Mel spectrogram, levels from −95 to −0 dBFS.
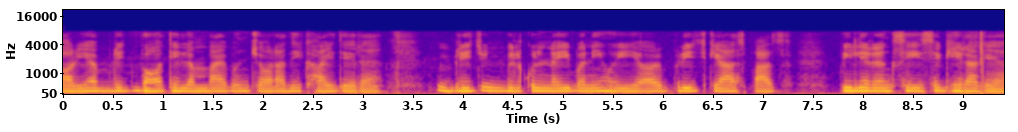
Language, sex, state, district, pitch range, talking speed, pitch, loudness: Hindi, male, Uttarakhand, Tehri Garhwal, 140-155 Hz, 195 wpm, 150 Hz, -16 LUFS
